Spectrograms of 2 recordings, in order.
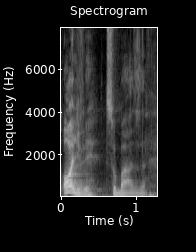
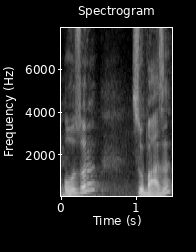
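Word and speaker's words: Ōzora Tsubasa: deve ter crescido escutando Oliver Tsubasa, né? E não é Oliver. Aqui, aqui a gente trata o material original, o nome dele é Ôzora Tsubasa.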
